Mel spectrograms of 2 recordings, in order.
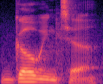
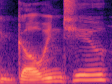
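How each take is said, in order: First: The vowel in to is a weak schwa. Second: The word to has a full, clear o vowel. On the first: "change the O sound in to to a schwa sound" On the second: "you can say going to"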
